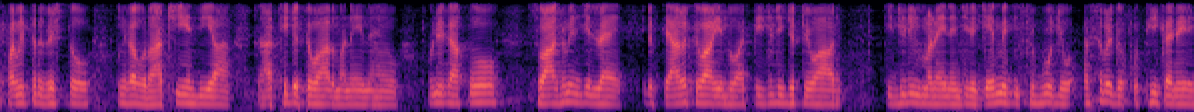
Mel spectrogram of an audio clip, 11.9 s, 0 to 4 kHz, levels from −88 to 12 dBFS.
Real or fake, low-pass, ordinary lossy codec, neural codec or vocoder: fake; 3.6 kHz; none; codec, 44.1 kHz, 1.7 kbps, Pupu-Codec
